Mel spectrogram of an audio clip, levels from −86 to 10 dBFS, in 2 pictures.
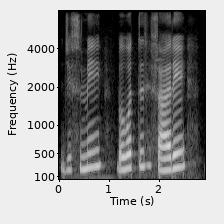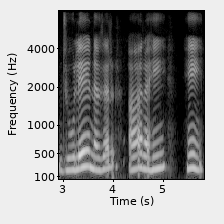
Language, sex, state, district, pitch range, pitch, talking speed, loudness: Hindi, female, Madhya Pradesh, Bhopal, 220-270 Hz, 245 Hz, 80 wpm, -15 LUFS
